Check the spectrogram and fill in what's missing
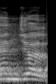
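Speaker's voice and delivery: एंजल with a "j" in the middle; soft g. Shown as a demonstration. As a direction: model एंजल, g softened to j. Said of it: "क्या पढ़ना है".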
